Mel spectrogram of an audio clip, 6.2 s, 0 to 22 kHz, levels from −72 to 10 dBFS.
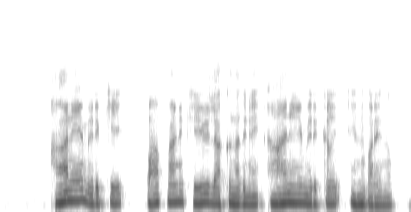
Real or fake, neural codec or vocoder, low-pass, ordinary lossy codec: fake; codec, 32 kHz, 1.9 kbps, SNAC; 14.4 kHz; none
